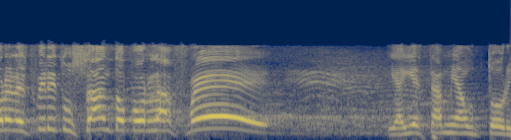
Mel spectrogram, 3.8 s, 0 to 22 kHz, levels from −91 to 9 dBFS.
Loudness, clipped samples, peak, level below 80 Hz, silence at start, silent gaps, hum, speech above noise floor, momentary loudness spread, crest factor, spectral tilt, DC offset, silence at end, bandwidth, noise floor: -14 LUFS; under 0.1%; 0 dBFS; -58 dBFS; 0 s; none; none; 19 dB; 21 LU; 14 dB; 0 dB/octave; under 0.1%; 0 s; 6.2 kHz; -33 dBFS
